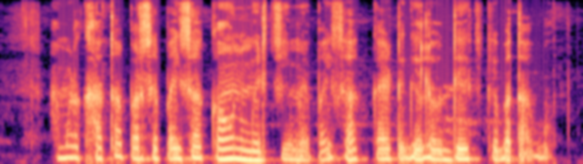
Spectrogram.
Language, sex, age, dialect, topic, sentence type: Maithili, male, 25-30, Angika, banking, question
